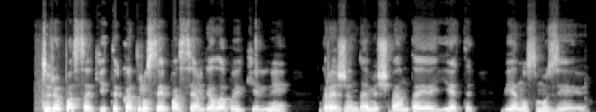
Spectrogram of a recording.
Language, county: Lithuanian, Šiauliai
